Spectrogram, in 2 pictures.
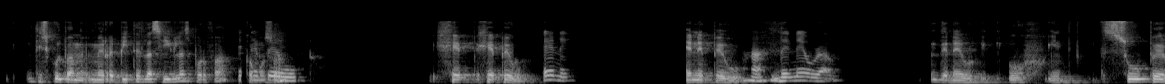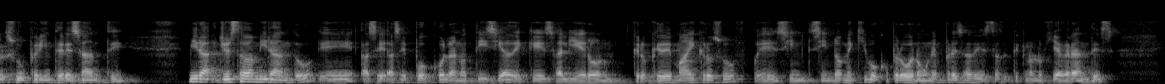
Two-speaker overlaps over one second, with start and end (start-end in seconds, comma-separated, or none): none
